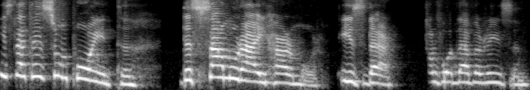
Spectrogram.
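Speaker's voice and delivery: dry, sarcastic tone throughout. Describing a film scene that amazed them, in a sarcastic tone. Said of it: "please note the sarcasm in my voice".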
